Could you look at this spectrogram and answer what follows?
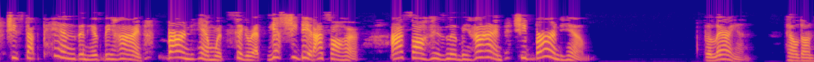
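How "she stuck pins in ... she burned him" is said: very high, loud accusing shout. A narrator's reading. Cook telling the husband what she saw, high shouting. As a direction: expose her at full voice. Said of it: "still shouting".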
